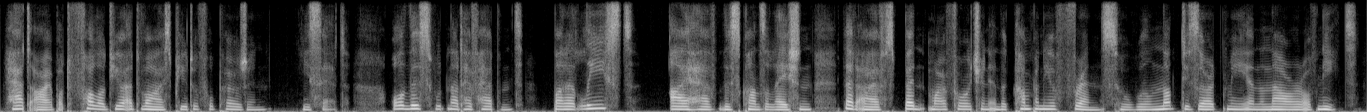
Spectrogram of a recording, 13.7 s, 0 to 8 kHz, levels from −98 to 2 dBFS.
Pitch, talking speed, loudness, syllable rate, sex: 205 Hz, 195 wpm, -20 LUFS, 5.3 syllables/s, female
